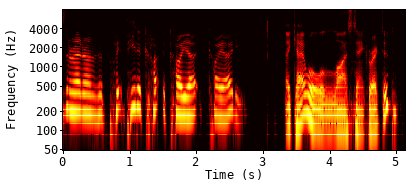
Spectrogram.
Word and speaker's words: Coyote: Peter Coyote.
